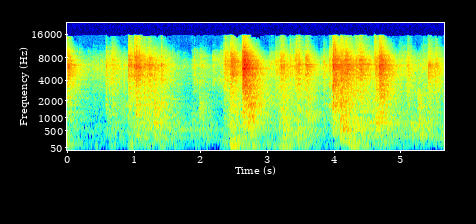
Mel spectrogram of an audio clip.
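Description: Foosball being played on a Bonzini table: a run of sharp knocks and clacks as the figures strike the ball and the rods slide and bang. The loudest knocks come about two and a half seconds in and again at four seconds.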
